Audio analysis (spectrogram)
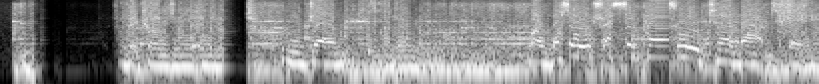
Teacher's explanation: her intonation is the intonation of boredom · saying you don't is the wrong kind of intonation there. It's expressing amazement, but actually we all know it's a boring job. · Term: false prosody, sarcastic prosody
